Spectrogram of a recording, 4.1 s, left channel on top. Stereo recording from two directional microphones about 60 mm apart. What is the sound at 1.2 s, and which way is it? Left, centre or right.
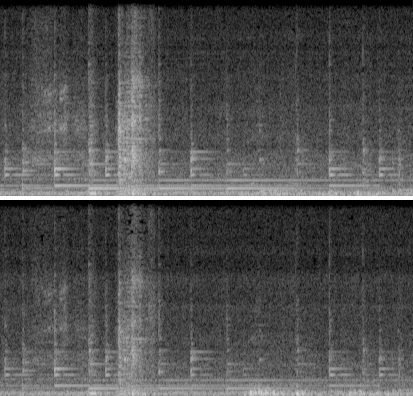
Music, left.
